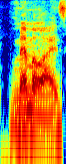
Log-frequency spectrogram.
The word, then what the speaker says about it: memoize: i'm just gonna say memoize is not to be confused with the way toddlers pronounce memorize it almost is though because it's memorizing the results of the argument it's kind of the same thing but you know a lot of children don't pronounce their r's right so when they say memo memorize it comes out like memo wise never wise good job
